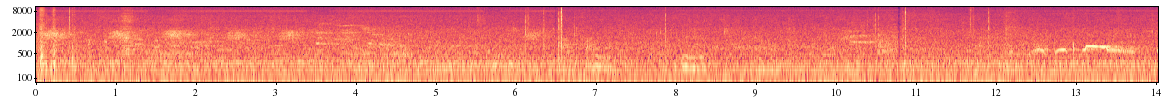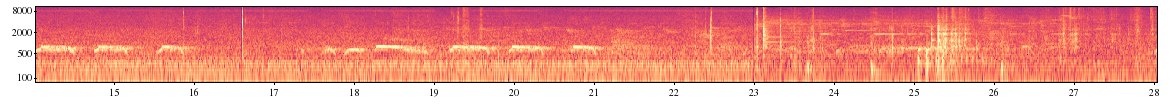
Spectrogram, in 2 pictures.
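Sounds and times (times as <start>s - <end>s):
bird cooing: 5.7s - 7.4s, 8.0s - 9.4s, 12.3s - 16.1s, 17.5s - 22.7s.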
